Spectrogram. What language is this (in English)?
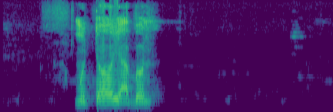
Fang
